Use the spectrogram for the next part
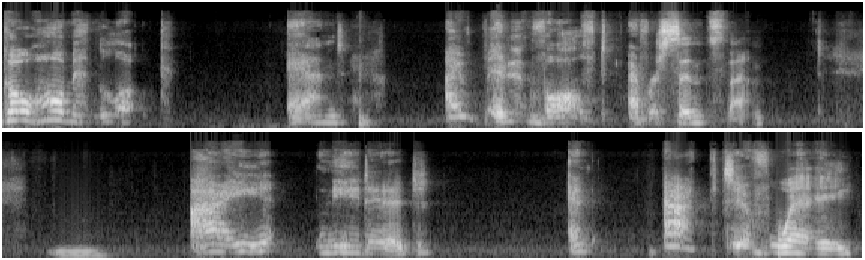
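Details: Adult woman with chronic dysphonia (voice disorder), treated with Botox injected into the vocal cords every three months; real patient speaking; dysphonia (voice disorder).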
